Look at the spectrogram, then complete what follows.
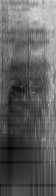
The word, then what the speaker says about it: ذال: وہ ہے اذهبی، اذهبی۔ زال کو جو پروناؤنس کرتے ہیں، وہ زبان کی نوک کو نکال کر کے اوپر کے سامنے کے جو دانت ہے اس کے بیچ میں پھنسا کر کے زال کا تلفظ نکلتا ہے، زال۔ اذهبی، زبان کی نوک کو سامنے کے اوپر اور نیچے کے دانتوں کے بیچ میں زبان کو رکھ کر کے ذال ہم بولتے ہیں.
